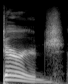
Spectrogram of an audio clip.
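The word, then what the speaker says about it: Dirge: KK Dear Dear Gay Durge. KK Durge. See, now I now I know how to say it correctly.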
